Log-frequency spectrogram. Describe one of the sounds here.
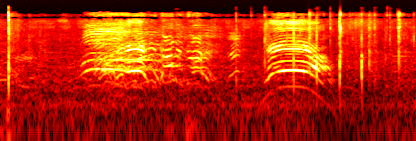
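Young women shout and cheer loudly outdoors.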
